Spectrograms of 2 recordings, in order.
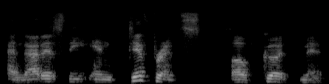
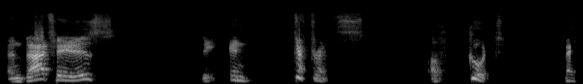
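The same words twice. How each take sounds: First: It is said in his ordinary speaking voice. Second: It is said in a put-on character voice.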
